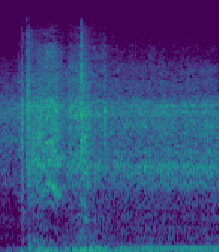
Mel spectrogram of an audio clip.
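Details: Hotshot truck diesel with earlier cooling issues, three gallons of coolant just bought: short crank, catches almost at once and settles to a steady, deep diesel idle; normal quick start.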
